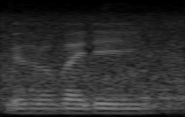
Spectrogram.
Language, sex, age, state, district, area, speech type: Bodo, male, 30-45, Assam, Chirang, rural, spontaneous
